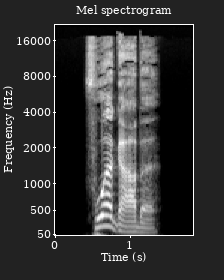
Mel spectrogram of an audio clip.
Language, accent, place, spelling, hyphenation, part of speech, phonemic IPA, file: German, Germany, Berlin, Vorgabe, Vor‧ga‧be, noun, /ˈfoːɐ̯ˌɡaːbə/, De-Vorgabe.ogg
- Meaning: 1. specification, guideline, provision 2. setting, default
